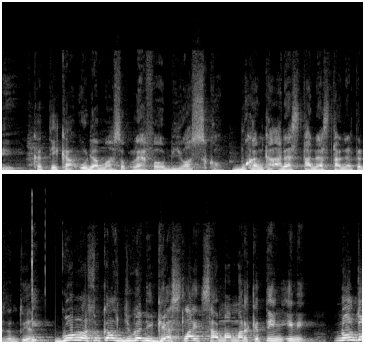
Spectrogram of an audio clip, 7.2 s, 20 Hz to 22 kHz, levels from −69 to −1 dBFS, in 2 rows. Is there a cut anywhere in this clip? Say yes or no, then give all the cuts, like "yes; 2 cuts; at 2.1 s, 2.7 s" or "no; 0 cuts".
yes; 1 cut; at 3.9 s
